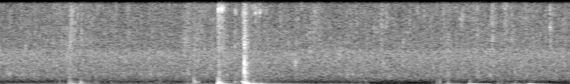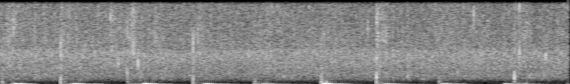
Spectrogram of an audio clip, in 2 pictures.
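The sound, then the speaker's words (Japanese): Steady, heavy rain that is growing stronger hisses throughout, with a regular pattern of low, heavy drops thudding on a surface about twice a second. No one speaks. “雨が強くなってきましたね。”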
